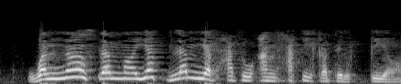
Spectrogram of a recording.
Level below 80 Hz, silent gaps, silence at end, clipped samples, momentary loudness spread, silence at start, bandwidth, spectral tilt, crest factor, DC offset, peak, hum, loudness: -46 dBFS; none; 0 s; under 0.1%; 10 LU; 0.3 s; 5.4 kHz; -10 dB/octave; 14 dB; under 0.1%; 0 dBFS; none; -14 LUFS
